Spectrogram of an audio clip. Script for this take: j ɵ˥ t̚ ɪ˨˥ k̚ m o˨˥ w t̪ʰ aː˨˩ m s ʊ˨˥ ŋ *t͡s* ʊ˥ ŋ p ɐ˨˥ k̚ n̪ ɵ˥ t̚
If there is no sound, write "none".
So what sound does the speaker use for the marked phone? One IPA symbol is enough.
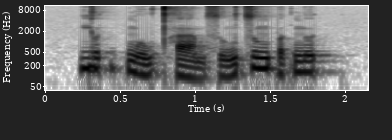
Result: t͡s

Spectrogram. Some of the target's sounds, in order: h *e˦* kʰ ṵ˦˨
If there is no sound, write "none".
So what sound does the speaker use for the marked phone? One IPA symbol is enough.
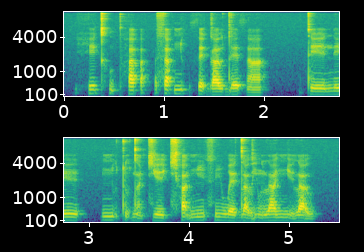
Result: e˦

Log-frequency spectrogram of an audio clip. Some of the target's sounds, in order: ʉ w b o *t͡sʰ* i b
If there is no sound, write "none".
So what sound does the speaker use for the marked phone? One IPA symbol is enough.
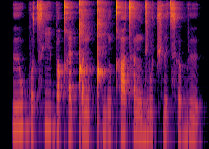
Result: t͡sʰ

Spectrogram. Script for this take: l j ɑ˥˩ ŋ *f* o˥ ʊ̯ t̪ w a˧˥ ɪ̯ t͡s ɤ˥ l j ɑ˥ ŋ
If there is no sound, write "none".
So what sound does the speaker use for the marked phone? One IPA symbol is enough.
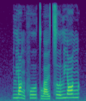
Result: f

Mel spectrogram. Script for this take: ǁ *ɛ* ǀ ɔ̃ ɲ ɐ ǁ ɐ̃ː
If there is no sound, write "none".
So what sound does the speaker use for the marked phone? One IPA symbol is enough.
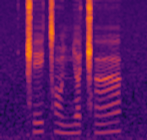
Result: e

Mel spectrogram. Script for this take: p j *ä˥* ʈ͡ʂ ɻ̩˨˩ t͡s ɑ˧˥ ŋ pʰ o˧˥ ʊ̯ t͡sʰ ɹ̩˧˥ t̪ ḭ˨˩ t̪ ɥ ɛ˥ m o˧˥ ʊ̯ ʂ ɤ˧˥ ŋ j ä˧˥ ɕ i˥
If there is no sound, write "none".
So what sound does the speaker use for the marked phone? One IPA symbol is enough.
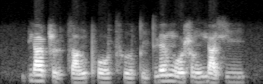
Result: ä˥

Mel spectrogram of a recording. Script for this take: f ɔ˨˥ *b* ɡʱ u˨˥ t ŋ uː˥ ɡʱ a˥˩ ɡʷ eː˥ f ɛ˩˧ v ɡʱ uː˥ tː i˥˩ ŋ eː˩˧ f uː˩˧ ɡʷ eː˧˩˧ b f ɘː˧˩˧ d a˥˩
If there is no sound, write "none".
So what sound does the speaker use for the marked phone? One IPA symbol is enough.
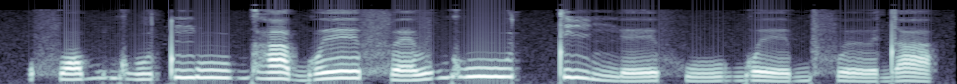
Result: b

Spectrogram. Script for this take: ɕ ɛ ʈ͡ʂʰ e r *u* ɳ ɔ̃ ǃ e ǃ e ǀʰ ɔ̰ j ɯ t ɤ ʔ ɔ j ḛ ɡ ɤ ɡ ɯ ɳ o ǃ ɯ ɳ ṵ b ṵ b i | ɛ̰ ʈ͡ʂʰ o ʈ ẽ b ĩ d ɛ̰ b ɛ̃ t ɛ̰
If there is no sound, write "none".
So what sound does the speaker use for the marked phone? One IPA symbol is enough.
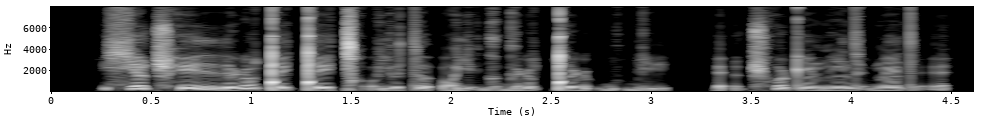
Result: ɯ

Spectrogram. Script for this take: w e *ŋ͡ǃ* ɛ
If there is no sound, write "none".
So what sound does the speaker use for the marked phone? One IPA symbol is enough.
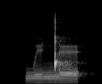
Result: ŋ͡ǃ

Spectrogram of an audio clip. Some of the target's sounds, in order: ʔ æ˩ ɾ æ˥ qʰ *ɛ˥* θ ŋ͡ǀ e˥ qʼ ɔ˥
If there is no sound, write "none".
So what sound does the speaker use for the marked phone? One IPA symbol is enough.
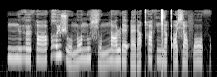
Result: æ˥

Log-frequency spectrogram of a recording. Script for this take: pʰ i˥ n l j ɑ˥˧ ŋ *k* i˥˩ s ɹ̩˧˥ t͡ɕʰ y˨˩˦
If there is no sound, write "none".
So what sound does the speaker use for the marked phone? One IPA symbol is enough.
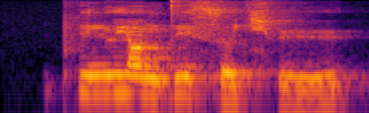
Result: t̪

